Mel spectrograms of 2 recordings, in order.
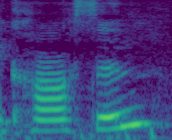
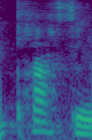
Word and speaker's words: Karssen: So this is Zoe Karssen. I always say Karssen because of how it's spelled. But it's Karssen.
